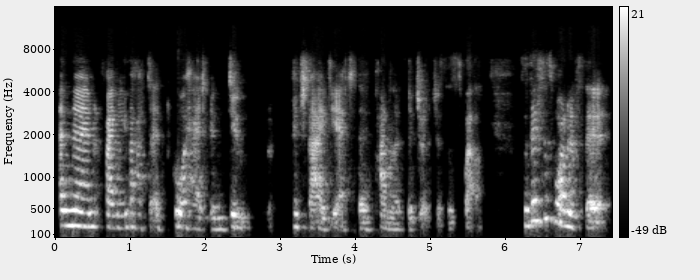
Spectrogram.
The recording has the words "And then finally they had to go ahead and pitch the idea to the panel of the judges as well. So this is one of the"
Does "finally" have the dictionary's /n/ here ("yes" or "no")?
no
